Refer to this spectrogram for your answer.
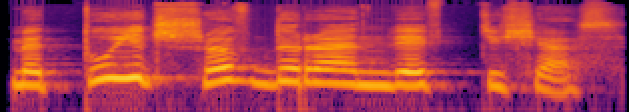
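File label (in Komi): мед туйыд шӧвк дӧраӧн вевттьысяс, Komi, female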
